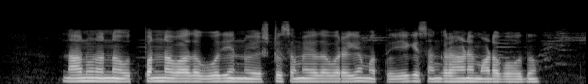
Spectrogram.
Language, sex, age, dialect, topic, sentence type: Kannada, male, 41-45, Central, agriculture, question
